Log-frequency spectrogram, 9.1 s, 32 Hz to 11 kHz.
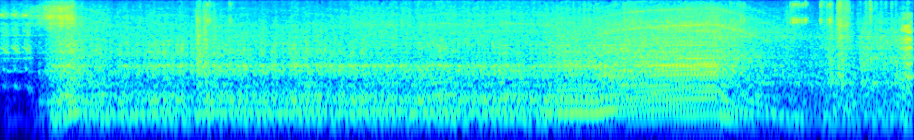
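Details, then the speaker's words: Supercharged 426 Hemi V8 in a '55 Chevy with prototype throttle body, after adding a second return spring: fast, busy idle that won't settle, surging higher and dropping back; throttle sticking, idling far too fast; high idle from sticking throttle. "one block later next problem the throttle is sticking or at least the thing's idling way too fast now we got two Springs on here"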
